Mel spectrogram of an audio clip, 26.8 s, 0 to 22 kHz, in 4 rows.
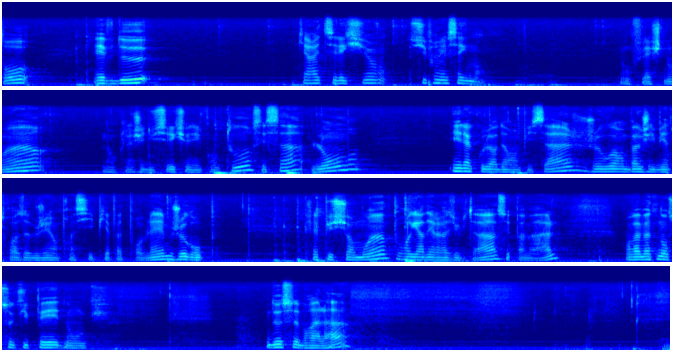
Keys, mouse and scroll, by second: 0.8 F2, 1.4 click, 2.2-3.2 drag, 4.0 click, 6.0 click, 7.2 click, 8.1-9.3 drag, 9.0 ctrl+z, 10.0 shift+click, 11.5 click, 15.1 click, 16.2 KP_Subtract, 17.2 t, 17.5 KP_Subtract, 18.7 click, 19.5-25.7 middle drag, 25.7 click, 26.5-26.7 drag.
